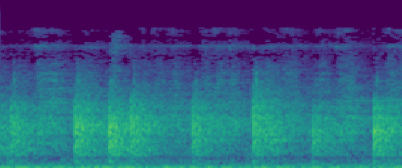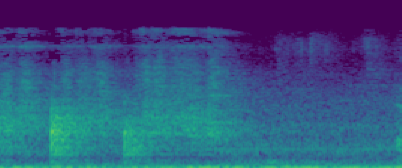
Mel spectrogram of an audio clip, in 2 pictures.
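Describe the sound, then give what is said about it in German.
Handwriting of a short note: faint, scratchy strokes in an irregular series of brief scrapes and taps, with pauses between, fading toward the end. “Ja, also, ich schreibe es jetzt einmal als Erinnerung.”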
